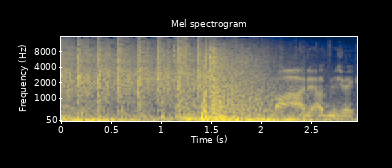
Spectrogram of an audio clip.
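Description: An explosion booms.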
